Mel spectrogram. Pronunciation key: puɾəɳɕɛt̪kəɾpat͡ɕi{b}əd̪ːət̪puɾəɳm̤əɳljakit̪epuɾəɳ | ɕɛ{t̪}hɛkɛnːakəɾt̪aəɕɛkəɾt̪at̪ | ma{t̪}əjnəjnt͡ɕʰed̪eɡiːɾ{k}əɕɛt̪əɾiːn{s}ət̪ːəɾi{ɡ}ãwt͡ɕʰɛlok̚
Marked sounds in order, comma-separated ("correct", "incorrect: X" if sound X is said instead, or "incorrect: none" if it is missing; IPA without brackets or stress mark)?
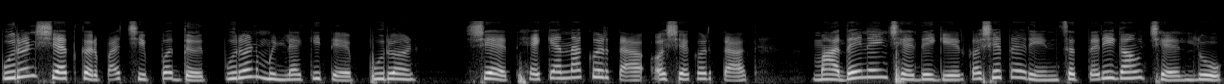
incorrect: p, correct, incorrect: d̪, correct, correct, correct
